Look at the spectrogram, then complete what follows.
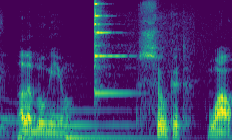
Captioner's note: bell rings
